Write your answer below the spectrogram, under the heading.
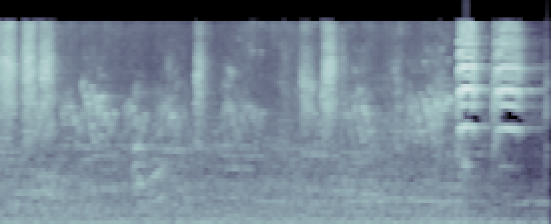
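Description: Green-cheeked conure calling: scratchy, noisy sounds early on, then three short, shrill squawks in quick succession near the end.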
